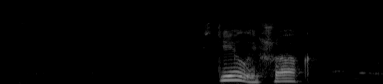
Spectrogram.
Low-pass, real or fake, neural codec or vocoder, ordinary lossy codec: 7.2 kHz; real; none; Opus, 32 kbps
